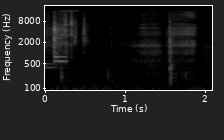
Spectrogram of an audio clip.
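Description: Mobile phone keypad tones as a number is dialled: a short beep right at the start, then a faint hiss about the middle.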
